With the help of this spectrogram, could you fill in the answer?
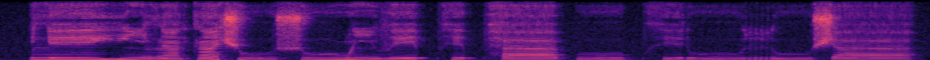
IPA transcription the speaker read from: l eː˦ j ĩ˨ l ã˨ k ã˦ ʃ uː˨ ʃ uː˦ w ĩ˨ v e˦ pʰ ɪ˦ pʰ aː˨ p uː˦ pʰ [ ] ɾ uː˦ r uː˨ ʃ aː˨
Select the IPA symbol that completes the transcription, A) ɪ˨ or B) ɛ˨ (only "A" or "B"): A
